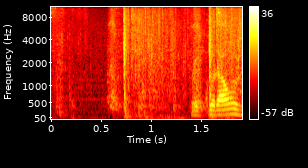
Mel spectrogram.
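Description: An axe strikes a tree trunk with sharp thuds.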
